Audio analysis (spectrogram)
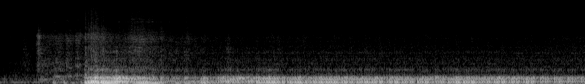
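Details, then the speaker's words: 2017 BMW F80 M3 with Bootmod3 tune, exhaust/GTS roar settings coded for quiet stealth startup: short whoosh then low smooth idle, no flare or rattle; normal quiet cold start. "you want to hear the quietest F80 startup ever? Check this out."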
